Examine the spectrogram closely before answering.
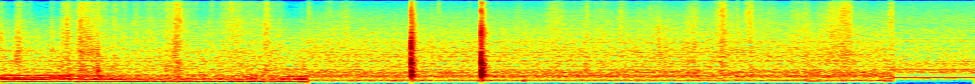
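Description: Plastic pillow packaging rustling and crinkling as it is pulled off rolled polyester-fibre pillows, with two sharp clicks about four and five seconds in.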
